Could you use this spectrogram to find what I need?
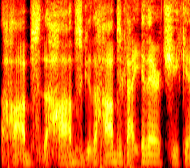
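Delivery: taunting corpse voice through a dry chuckle. The speaker voices a corpse that laughs and then speaks: corpse voice after dry laugh. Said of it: "the corpse laughs laughs his dry laugh and says".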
